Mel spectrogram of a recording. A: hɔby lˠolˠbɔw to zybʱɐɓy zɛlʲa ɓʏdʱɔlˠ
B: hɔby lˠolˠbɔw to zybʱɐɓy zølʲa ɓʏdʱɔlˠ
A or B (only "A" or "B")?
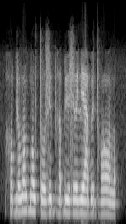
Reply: B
